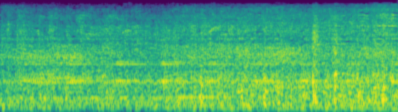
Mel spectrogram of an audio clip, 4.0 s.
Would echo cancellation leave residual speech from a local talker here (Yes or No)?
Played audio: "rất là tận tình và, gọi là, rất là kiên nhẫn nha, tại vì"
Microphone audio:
No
